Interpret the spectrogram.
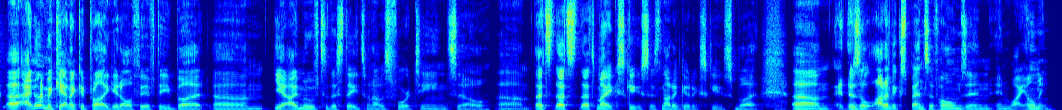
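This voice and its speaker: A man's voice: fairly low pitch, moderate pace, vocal fry. A man from Scotland co-hosting a podcast, asking questions in a casual, self-deprecating way. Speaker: podcast co-host. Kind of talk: casual chat.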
